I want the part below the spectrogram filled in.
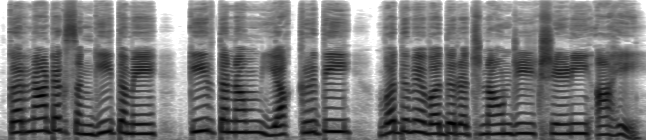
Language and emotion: Sindhi, neutral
